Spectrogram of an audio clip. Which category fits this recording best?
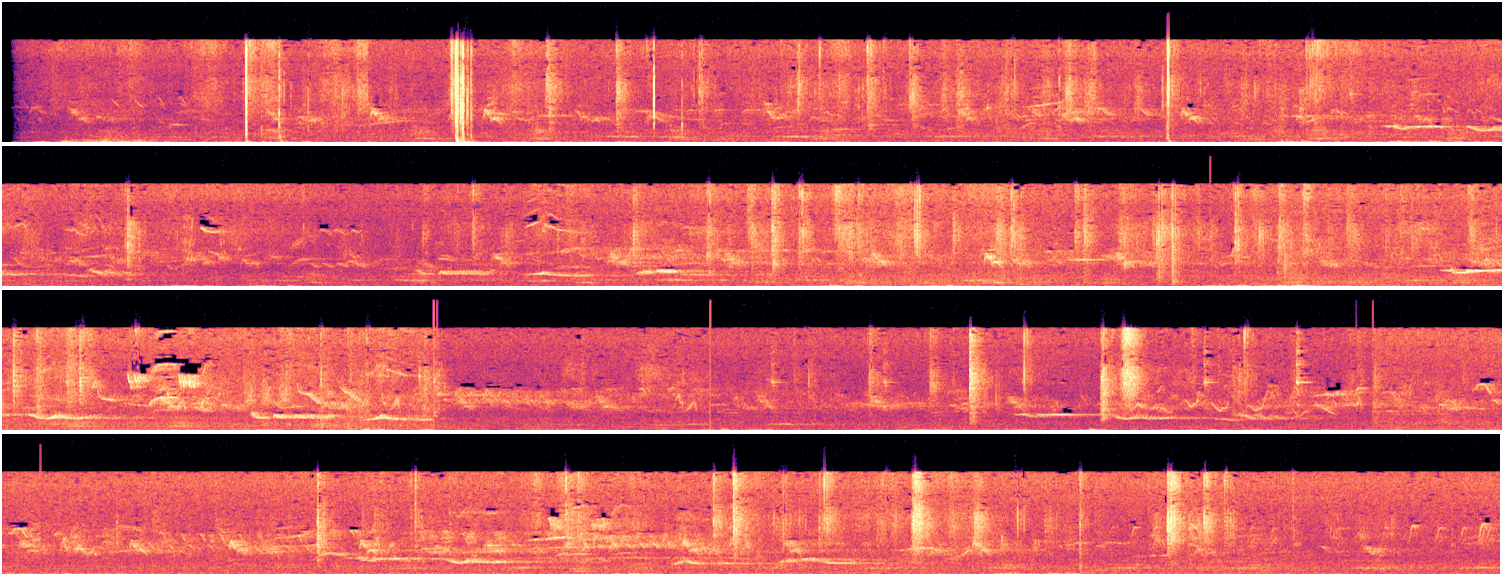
Soundscapes > Nature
